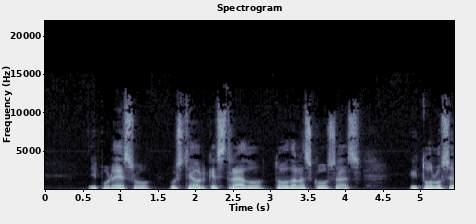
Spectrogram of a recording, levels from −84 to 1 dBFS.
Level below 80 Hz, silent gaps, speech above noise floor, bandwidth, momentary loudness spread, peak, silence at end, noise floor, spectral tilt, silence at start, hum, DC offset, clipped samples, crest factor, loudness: -36 dBFS; none; 42 dB; 12 kHz; 7 LU; -4 dBFS; 0 s; -60 dBFS; -5.5 dB/octave; 0.6 s; none; under 0.1%; under 0.1%; 14 dB; -20 LUFS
